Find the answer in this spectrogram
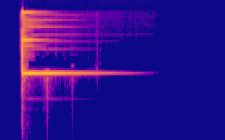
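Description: Notification-bell chime sound effect for a subscribe animation: a single bright ding about a fifth of a second in, ringing out and fading away within about a second.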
